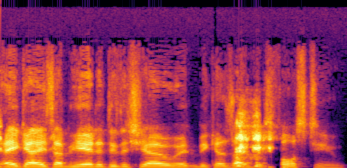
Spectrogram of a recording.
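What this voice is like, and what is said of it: Awful put-on accent. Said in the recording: “There's another awful accent. ... It was awful.”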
